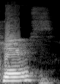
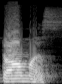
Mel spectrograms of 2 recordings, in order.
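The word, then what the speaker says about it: Thomas: right pronunciation तो होगा लोग कंफ्यूजन में इसे थम्स और इसे थामस कहते हैं वो गलत उच्चारण करते हैं इसका करेक्ट प्रोनंसिएशन मस है मम्स एंड दिस वन इ टॉमस अपेक्षा है आपको यह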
